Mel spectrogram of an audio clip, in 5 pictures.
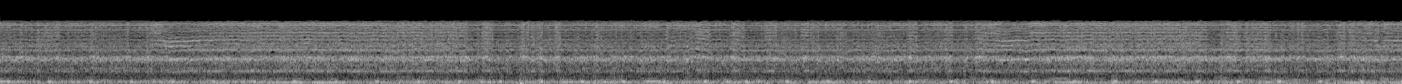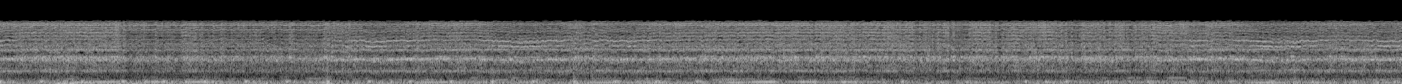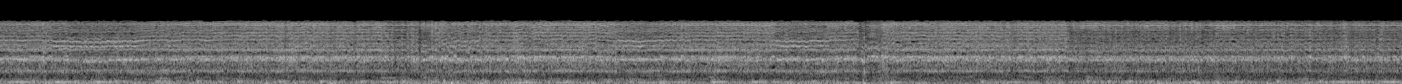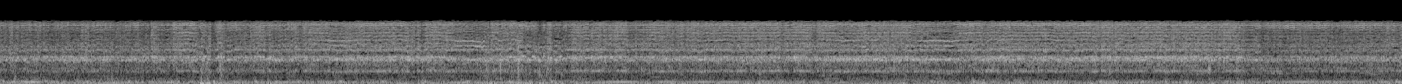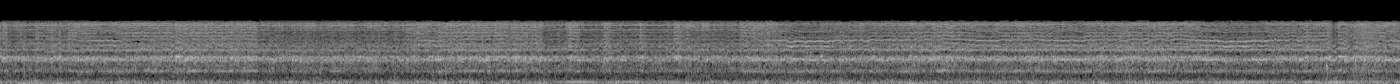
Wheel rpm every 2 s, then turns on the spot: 170, 170, 170, 160, 170, 170, 170, 170, 160, 160, 170, 170, 170, 170, 160, 170, 160, 160, 160, 170, 170, 170, 170, 170, 170, 160, 170, 170, 170, 170, 160, 170, 170, 170, 160.
none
